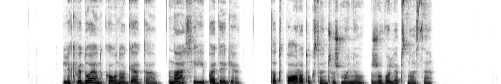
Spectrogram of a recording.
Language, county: Lithuanian, Marijampolė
